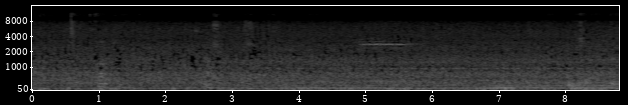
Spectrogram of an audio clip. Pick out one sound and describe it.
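Several men talk quietly nearby.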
